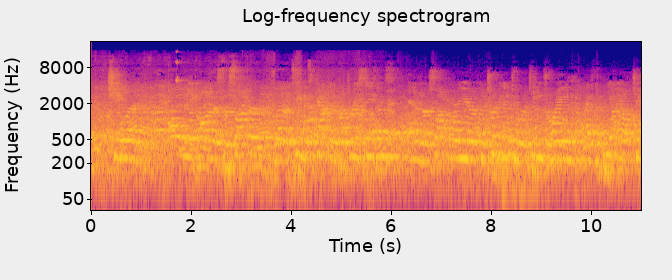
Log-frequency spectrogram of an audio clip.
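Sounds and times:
announcer over public-address system: 0.0 - 7.8.

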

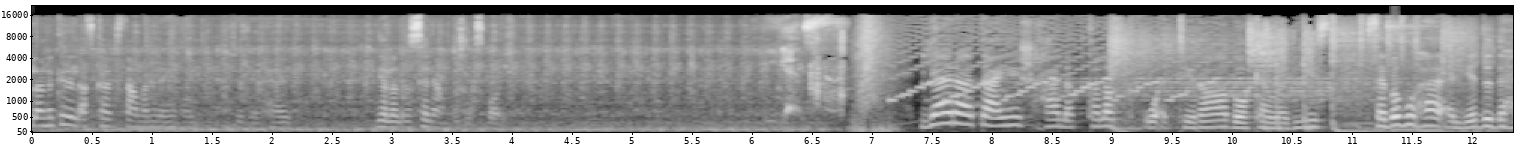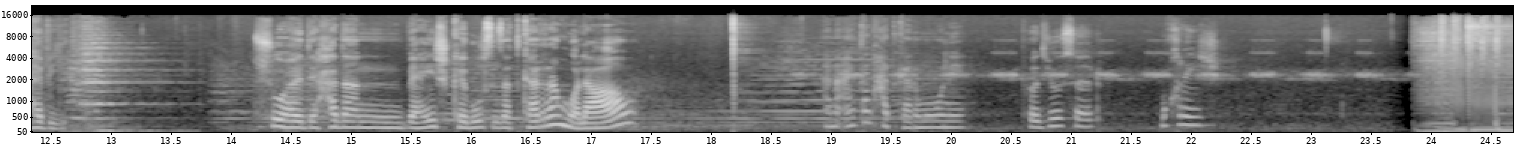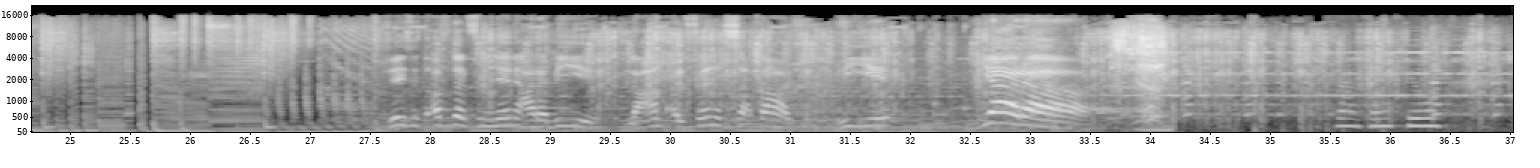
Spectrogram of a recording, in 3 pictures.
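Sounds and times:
washing machine humming: 0.0 - 6.6
electronic music with heavy beat: 7.0 - 12.2, 23.9 - 28.1
cricket chirping: 18.8 - 23.9.

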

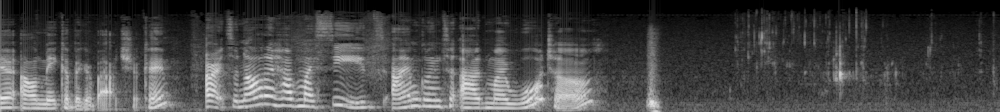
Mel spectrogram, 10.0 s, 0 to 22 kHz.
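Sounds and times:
water dripping and splashing: 7.3 - 10.0.

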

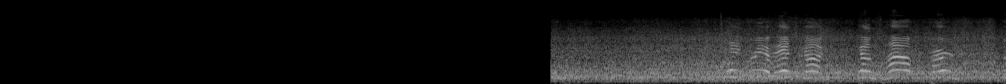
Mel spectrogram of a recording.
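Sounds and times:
race car engines at speed: 5.5 - 10.0.

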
